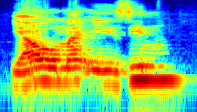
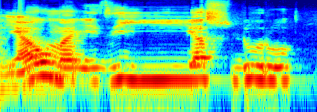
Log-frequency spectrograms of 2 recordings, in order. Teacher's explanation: Yang benar adalah bunyi kasratain ini dimasukkan ke huruf ya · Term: idgham bigunnah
